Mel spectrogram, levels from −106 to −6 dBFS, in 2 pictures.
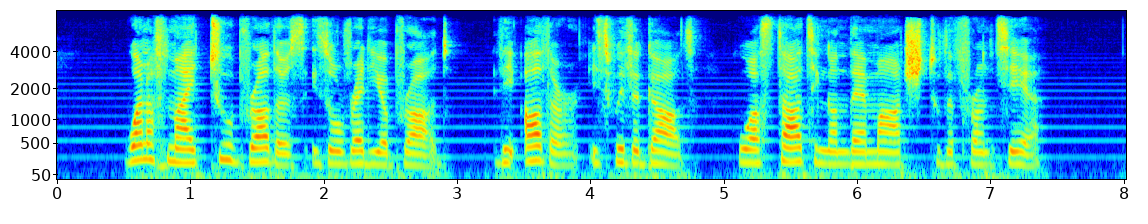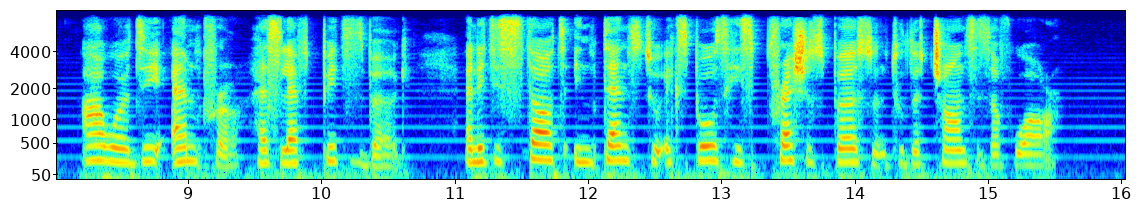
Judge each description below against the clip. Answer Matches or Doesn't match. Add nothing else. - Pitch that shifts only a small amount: Doesn't match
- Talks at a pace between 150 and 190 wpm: Matches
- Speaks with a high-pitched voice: Matches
